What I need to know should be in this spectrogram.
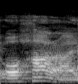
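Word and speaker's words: Ohara: because her name was O'Hara. Well, it's really O'Hara in Japanese, but it's spelled like O'Hara.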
